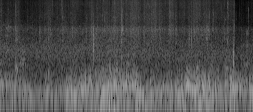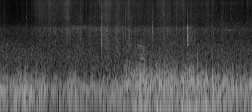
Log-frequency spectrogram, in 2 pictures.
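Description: Dry straw rustles and crackles under hands.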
